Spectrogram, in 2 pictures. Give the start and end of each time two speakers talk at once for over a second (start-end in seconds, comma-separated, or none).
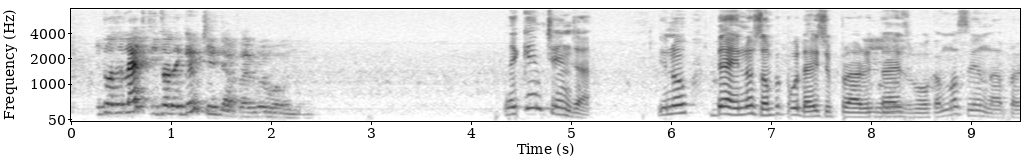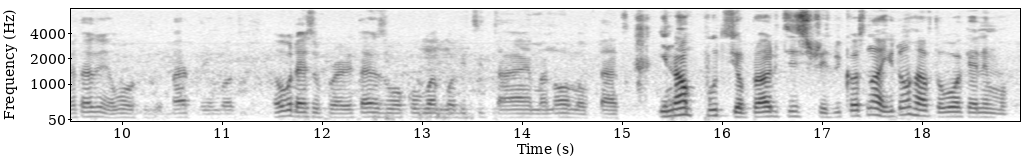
none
